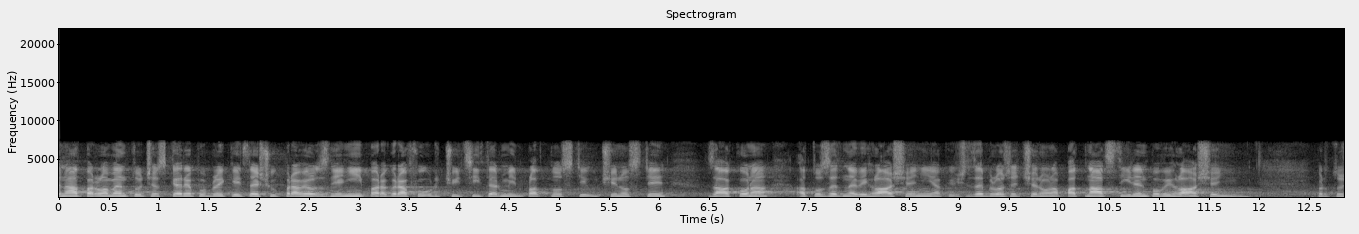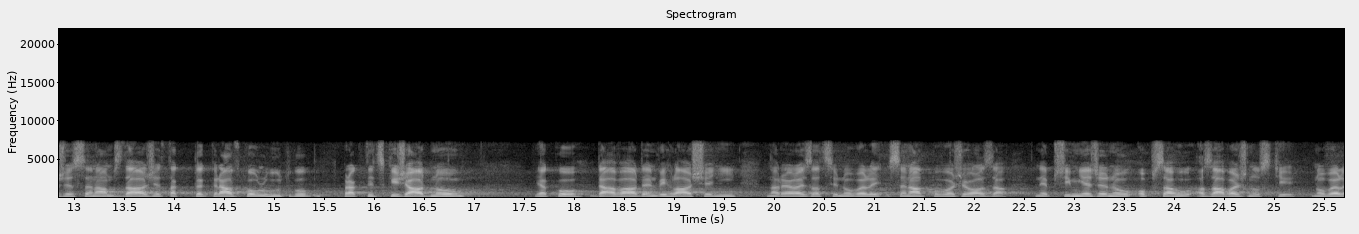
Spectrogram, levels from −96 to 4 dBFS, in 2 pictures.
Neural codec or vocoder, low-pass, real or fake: none; 7.2 kHz; real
